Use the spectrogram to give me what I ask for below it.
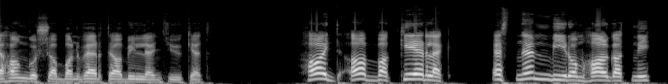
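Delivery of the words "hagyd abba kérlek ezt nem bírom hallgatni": higher, louder pained begging; anguished plea. A narrator's reading. Girlfriend begging him to stop playing, anguished plea. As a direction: cry out for the pounding to stop. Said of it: "kérte a szerelme fájdalmas arccal".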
